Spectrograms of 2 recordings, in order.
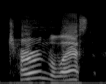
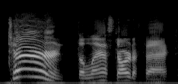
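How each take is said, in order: First: Said in the usual way. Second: "Turn" shouted long and loud, as if in capitals; big drawn-out emphasis on "Turn". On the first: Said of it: "I'm saying it loudly". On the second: Shown as a demonstration. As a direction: blast the word "Turn", then ease off. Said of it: "I'm saying it loudly because it's all in caps".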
